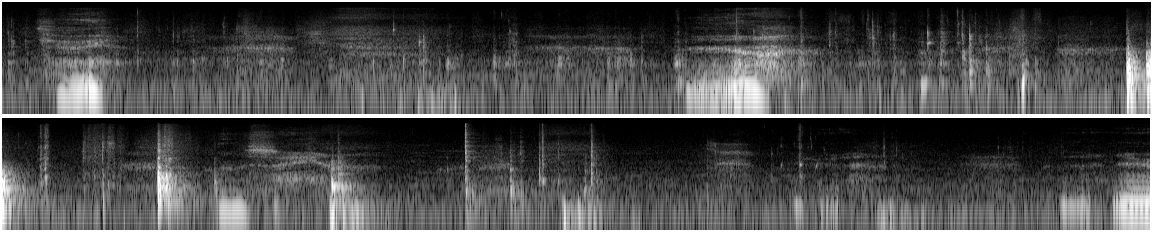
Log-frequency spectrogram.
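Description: Mumbled, half-whispered words, with a few sharp clicks and knocks from containers and lids being handled and set down on a workbench. The two loudest knocks come a little past halfway, about a second apart.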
